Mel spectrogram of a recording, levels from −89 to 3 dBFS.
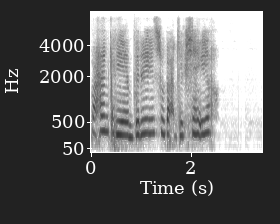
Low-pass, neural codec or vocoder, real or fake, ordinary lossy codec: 7.2 kHz; codec, 16 kHz in and 24 kHz out, 0.6 kbps, FireRedTTS-2 codec; fake; AAC, 32 kbps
